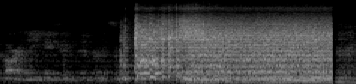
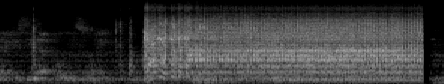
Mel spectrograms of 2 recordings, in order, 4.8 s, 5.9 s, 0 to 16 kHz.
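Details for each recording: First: Toyota Avalon 3.5L V6 after replacing the failed, rattling idler pulley and seating the belt in the correct grooves: the engine catches and settles into an even idle with no rattle or chirp from the belt side; normal idle. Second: Toyota Avalon 3.5L V6, engine started: a fast, uneven metallic rattle over the idle from a failed idler pulley chattering on the belt, passenger side of the engine bay.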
